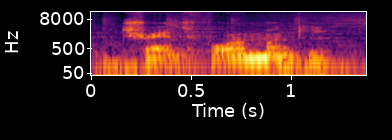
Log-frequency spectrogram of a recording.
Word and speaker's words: Transformonkey: So again, Transformonkey.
